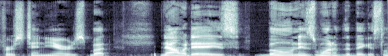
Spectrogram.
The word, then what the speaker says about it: Boon: It's spelled B-O-O-N, which sounds like Boone, but I think the pronunciation is more like bone.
